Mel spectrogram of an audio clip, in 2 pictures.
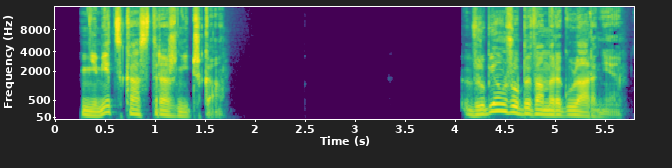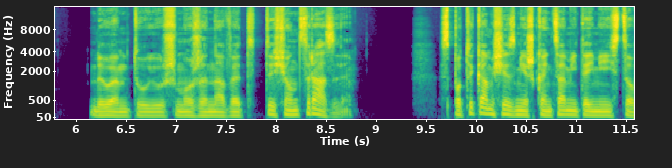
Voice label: Audiobook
